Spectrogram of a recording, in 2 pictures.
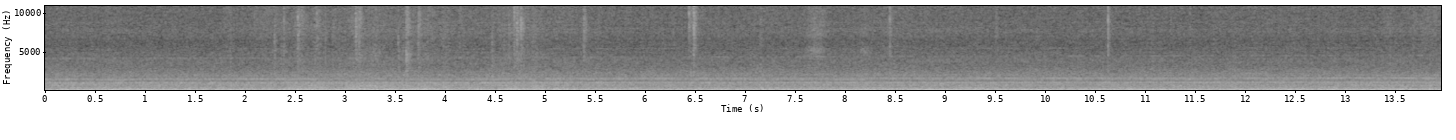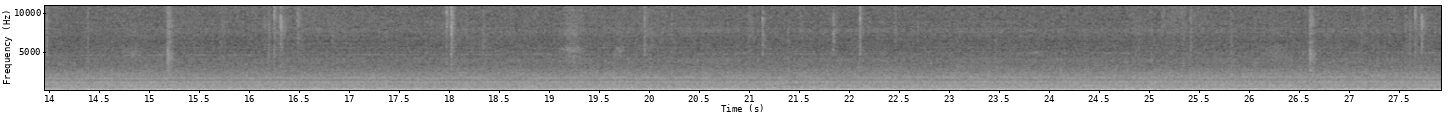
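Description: A train's motor hums with a steady whine.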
